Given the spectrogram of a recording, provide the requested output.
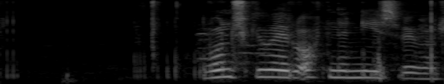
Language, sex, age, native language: Icelandic, female, 18-19, Icelandic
